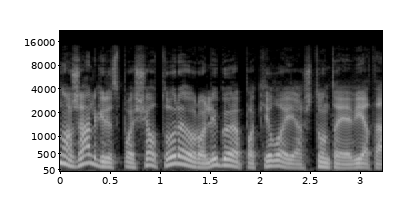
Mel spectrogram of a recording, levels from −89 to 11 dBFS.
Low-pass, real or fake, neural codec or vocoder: 14.4 kHz; real; none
